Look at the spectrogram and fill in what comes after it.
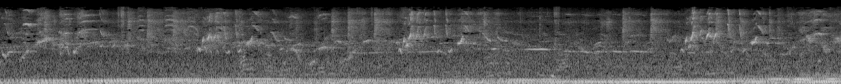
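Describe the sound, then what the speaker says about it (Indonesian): A young white-rumped shama chirps and trills repeatedly in bright bursts over a steady, noisy low hum, fairly close and continuous. "cross-check dulu burung murai batu muda"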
